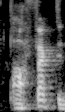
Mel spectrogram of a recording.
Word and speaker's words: affect: that's the verb now there are occasions where you will use affect as a noun and it's actually pronounced affect when it's a noun and it refers to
